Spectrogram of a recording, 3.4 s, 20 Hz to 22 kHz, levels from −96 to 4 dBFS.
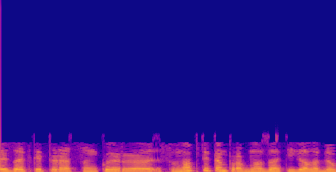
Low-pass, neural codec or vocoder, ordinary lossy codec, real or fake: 14.4 kHz; codec, 32 kHz, 1.9 kbps, SNAC; AAC, 16 kbps; fake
